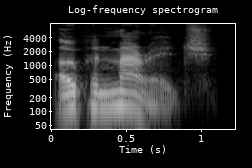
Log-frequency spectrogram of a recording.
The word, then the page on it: open marriage: British English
